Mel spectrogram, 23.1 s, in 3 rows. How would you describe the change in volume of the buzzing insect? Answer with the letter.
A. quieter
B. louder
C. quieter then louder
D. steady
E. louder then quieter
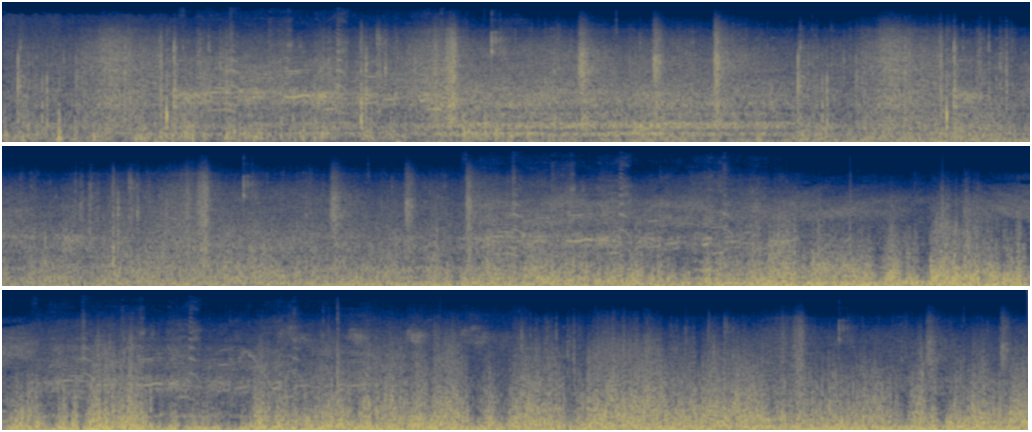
A.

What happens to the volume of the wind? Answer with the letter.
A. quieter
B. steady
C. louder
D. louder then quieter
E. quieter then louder
C.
